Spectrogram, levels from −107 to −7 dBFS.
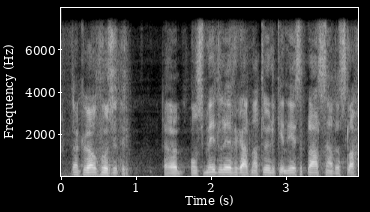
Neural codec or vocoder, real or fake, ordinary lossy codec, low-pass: codec, 44.1 kHz, 7.8 kbps, Pupu-Codec; fake; none; 7.2 kHz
